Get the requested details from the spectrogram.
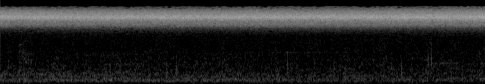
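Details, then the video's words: A dense cicada chorus in a mesquite tree, heard in a neighborhood after sunset in summer heat. The shrill, continuous, loud buzzing hum is steady and pulseless from start to finish, with nothing else audible. "Sounds of Cicadas"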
